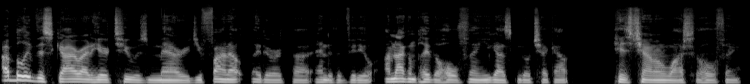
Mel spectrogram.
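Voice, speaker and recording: A man hosting a reaction video, commenting on clips in a relaxed, casual way as he talks straight to his viewers. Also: on the low side, fast, dry recording.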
